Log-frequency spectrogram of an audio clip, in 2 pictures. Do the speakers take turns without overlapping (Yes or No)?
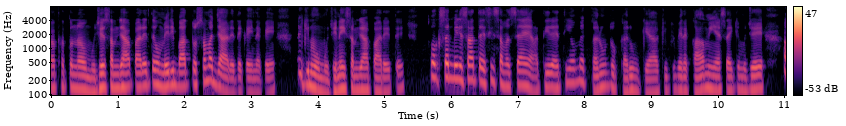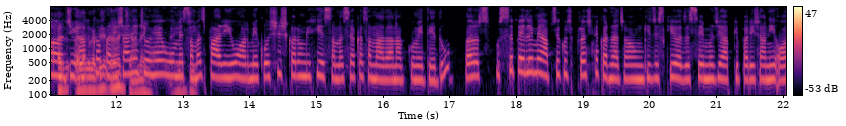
No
